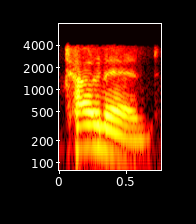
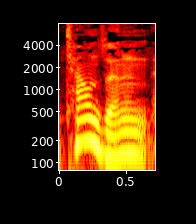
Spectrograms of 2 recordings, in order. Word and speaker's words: Townend: Stuart Townend. – Townend. You know, it looked like a typo, but I said Townsend, and I said it incorrectly, so it's Townend.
